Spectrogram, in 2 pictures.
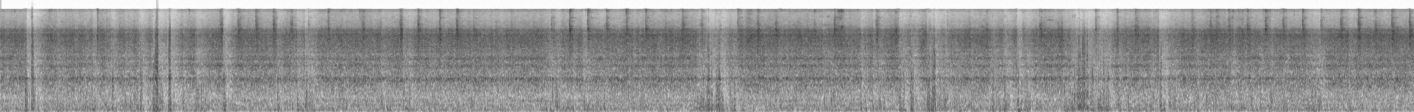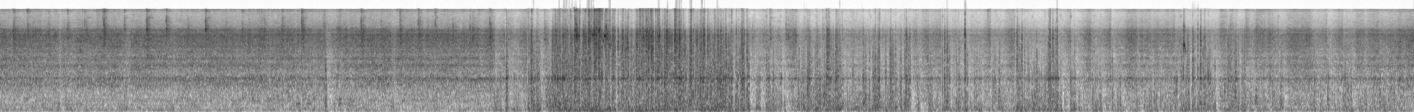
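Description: Train running on the rails: a steady rumble of wheels on track with scattered clicks, growing louder and rougher for a few seconds about two-thirds of the way through.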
